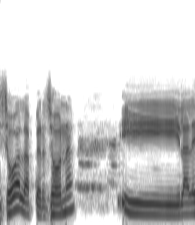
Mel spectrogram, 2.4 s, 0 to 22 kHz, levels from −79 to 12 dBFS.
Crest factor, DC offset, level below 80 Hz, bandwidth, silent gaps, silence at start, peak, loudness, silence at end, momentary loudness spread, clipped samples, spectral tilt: 12 dB; under 0.1%; -60 dBFS; 6.2 kHz; none; 0 s; -2 dBFS; -13 LUFS; 0 s; 18 LU; under 0.1%; -7.5 dB/octave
